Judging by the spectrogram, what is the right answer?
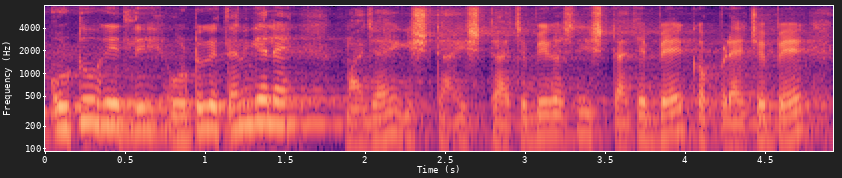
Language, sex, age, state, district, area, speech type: Goan Konkani, male, 18-30, Goa, Canacona, rural, spontaneous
